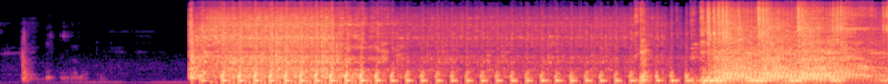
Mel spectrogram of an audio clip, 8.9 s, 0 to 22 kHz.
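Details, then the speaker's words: John Deere E100 mower that died while driving with a puff of smoke: steady chugging cranking for about five seconds, then it catches and runs with the fuel shutoff solenoid unplugged; pump delivers fuel, so the solenoid is faulty and needs replacing. "we had it running with this unplugged so it's getting fuel everything seems to be running all right so it's just this we need to replace"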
